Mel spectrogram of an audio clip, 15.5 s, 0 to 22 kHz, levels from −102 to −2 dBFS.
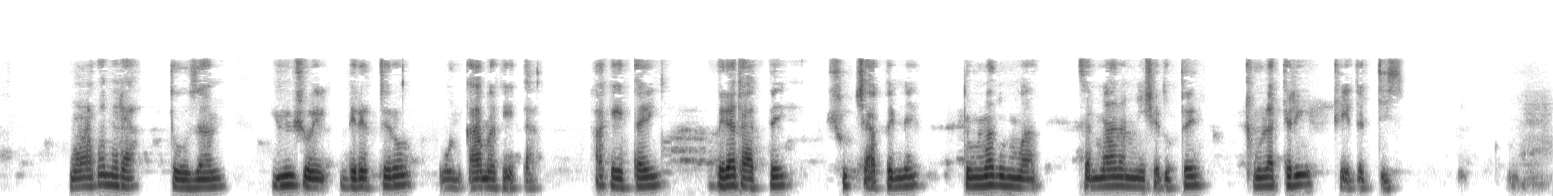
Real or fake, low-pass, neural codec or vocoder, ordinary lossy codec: fake; 7.2 kHz; codec, 32 kHz, 1.9 kbps, SNAC; MP3, 48 kbps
